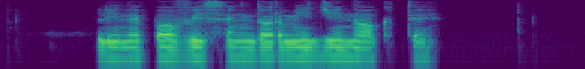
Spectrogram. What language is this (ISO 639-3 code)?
epo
